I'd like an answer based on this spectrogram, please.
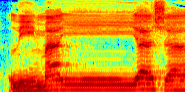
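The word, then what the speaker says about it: لمن يشاء: Mat wajib berarti wajib 5 harokat gitu. Kita coba baca. Liman yasha'u.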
